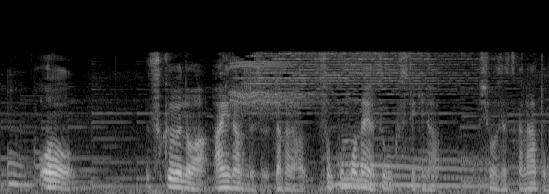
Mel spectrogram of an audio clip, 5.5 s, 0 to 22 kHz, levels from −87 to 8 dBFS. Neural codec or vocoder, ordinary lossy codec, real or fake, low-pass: none; none; real; 7.2 kHz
